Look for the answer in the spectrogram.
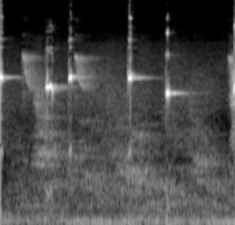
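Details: Sunbird in energetic song, used as a lure to prompt other birds to sing: sparse sharp high chirps and thin sustained whistled notes, spaced about half a second to a second apart, in a quiet setting.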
